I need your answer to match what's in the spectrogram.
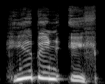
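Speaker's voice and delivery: very high, loud mimicking bellow; roaring back. A narrator's reading. Cat imitating the man's roar, bellowing. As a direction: bellow it just like your opponent. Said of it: "brüllte ich, wie er brüllte".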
